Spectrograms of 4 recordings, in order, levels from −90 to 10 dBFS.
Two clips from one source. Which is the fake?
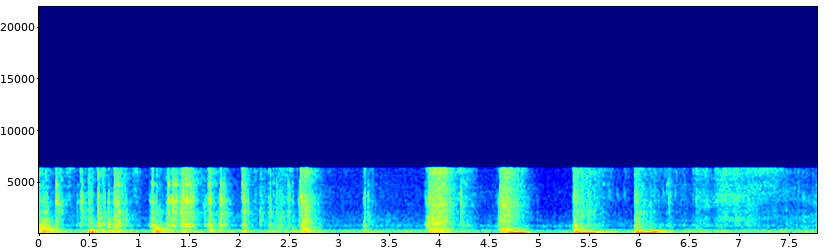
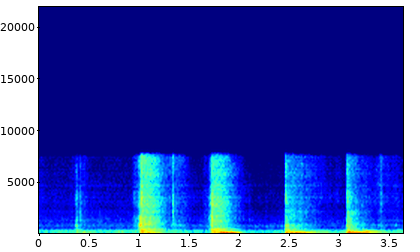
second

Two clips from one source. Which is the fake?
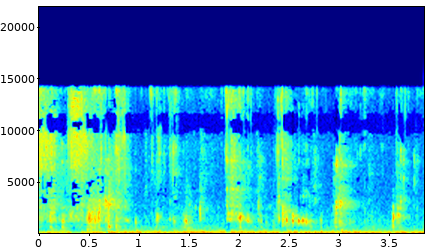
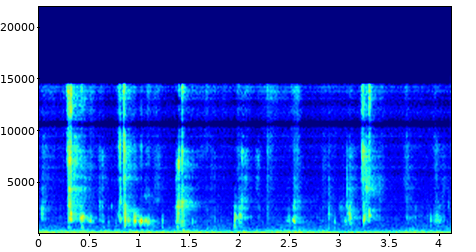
second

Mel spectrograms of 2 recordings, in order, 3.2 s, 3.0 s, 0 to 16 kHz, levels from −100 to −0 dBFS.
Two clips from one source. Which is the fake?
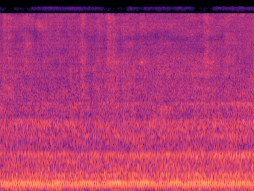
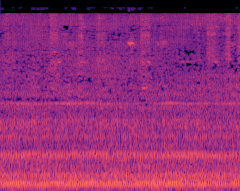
first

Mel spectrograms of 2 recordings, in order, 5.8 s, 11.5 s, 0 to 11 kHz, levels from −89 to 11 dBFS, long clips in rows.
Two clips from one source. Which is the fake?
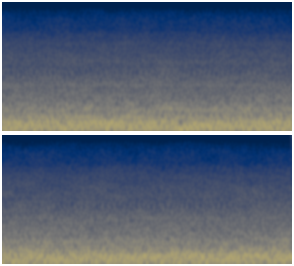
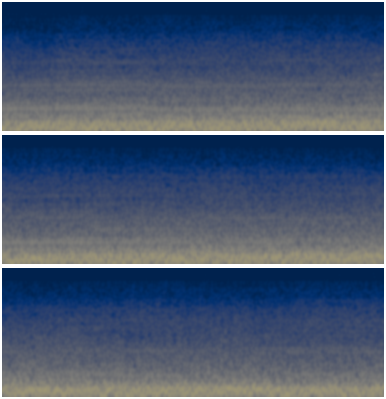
first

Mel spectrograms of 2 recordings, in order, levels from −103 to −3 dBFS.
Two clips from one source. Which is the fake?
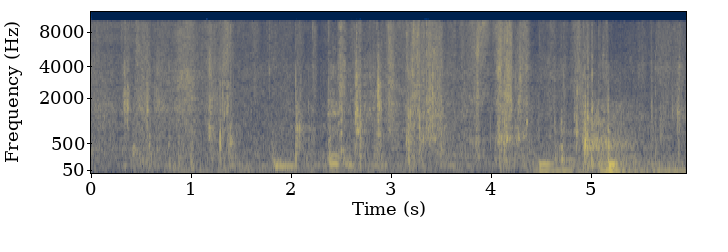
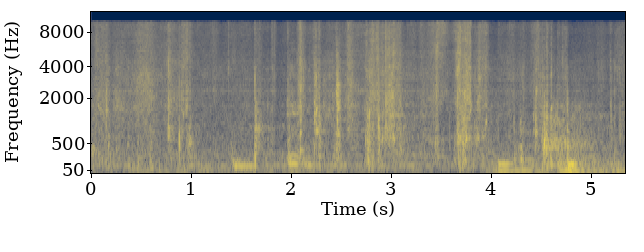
second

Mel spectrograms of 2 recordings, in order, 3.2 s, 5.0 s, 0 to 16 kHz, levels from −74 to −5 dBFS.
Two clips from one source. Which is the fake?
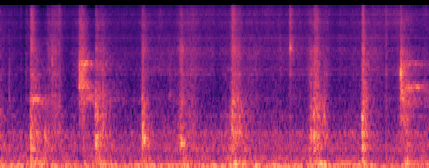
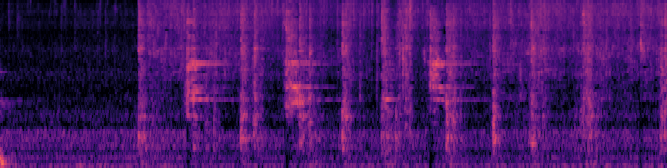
first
